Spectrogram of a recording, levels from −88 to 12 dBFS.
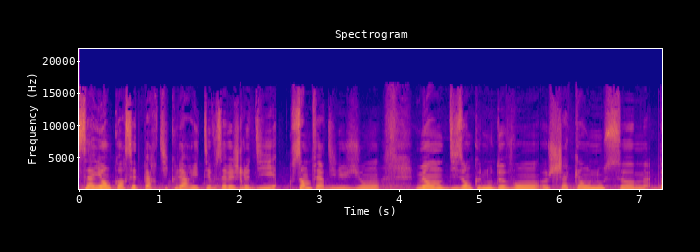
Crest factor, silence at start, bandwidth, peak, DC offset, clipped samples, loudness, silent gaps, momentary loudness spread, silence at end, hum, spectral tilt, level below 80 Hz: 16 dB; 0 s; 16.5 kHz; -6 dBFS; under 0.1%; under 0.1%; -22 LUFS; none; 8 LU; 0 s; none; -4.5 dB/octave; -36 dBFS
